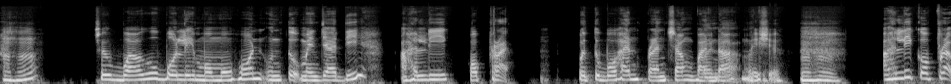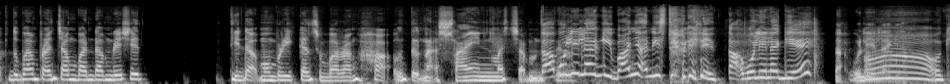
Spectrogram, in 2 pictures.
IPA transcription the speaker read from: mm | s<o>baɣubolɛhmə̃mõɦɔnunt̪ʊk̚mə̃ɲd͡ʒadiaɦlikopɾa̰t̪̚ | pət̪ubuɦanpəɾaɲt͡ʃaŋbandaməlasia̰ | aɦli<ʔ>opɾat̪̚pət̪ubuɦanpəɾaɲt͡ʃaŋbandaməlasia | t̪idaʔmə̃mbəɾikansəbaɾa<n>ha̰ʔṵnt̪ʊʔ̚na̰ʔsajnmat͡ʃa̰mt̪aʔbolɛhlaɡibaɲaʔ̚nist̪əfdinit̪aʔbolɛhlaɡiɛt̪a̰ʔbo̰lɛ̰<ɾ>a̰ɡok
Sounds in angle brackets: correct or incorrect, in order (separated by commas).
correct, incorrect, incorrect, incorrect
